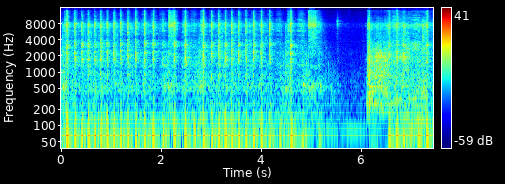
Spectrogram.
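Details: Massey-Harris 44 tractor stored about 10 years, new points: lumpy, uneven chuffing with gaps between pulses, stalls and catches again; cylinders 2 and 3 not firing, owner suspected stuck valves, plugs or wires; a stuck intake valve was found.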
